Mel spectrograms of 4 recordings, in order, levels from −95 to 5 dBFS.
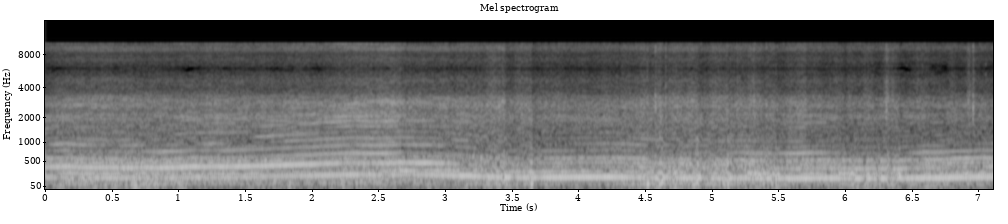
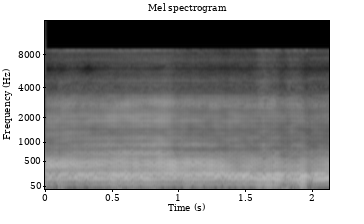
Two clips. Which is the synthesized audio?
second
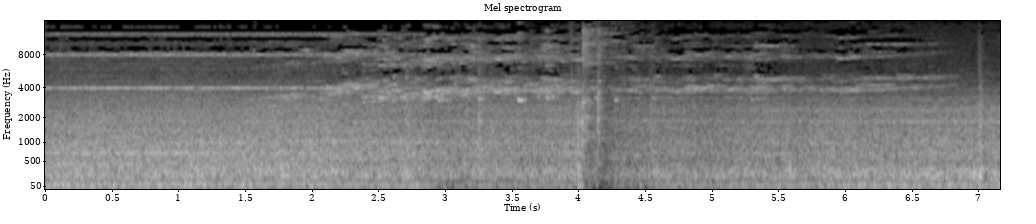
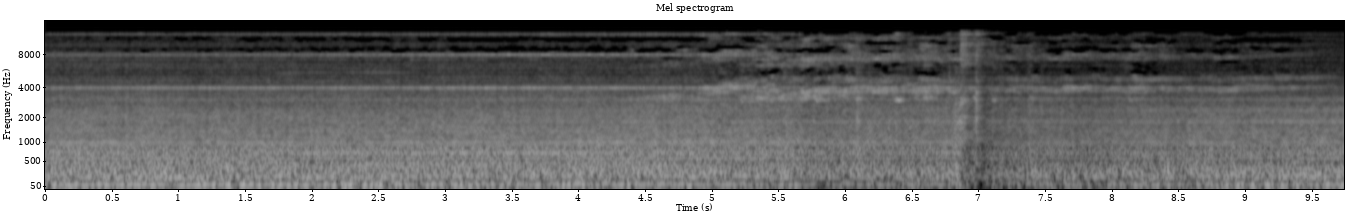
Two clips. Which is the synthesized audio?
second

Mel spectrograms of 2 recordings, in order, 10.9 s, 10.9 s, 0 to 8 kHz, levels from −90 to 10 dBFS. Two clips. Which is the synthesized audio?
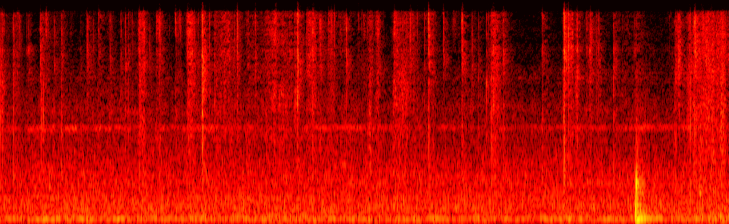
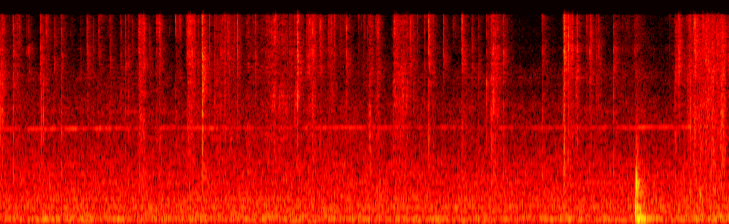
first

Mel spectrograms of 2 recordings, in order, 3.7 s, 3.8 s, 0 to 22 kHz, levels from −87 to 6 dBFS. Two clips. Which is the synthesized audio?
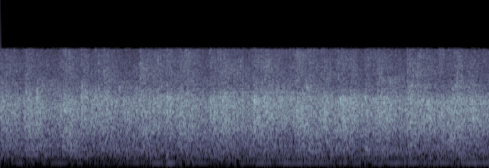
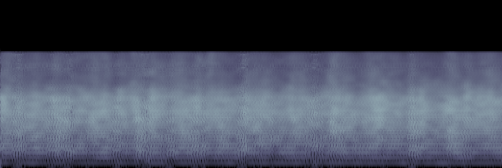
second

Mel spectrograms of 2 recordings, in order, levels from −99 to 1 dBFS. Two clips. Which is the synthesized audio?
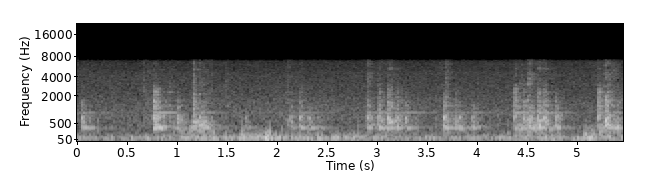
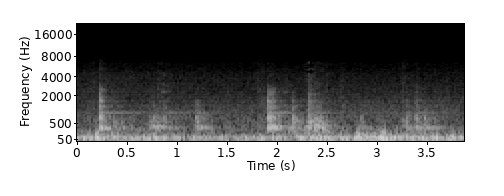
second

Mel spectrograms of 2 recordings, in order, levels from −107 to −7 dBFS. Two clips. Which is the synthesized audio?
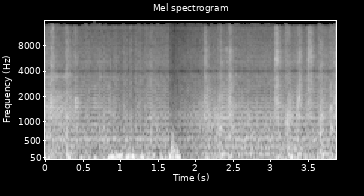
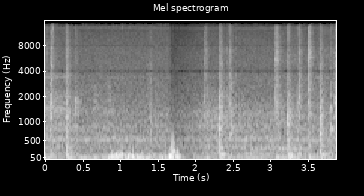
first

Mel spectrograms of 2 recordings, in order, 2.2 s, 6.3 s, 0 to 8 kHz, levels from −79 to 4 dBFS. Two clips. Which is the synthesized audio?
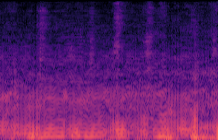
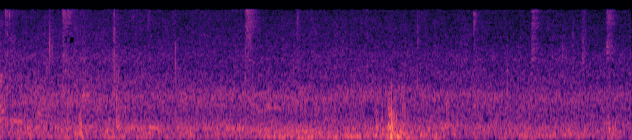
first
